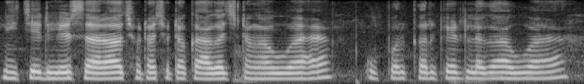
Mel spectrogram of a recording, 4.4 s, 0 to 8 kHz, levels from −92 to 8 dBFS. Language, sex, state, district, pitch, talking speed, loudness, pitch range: Hindi, female, Jharkhand, Deoghar, 210 Hz, 190 wpm, -15 LUFS, 205-220 Hz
